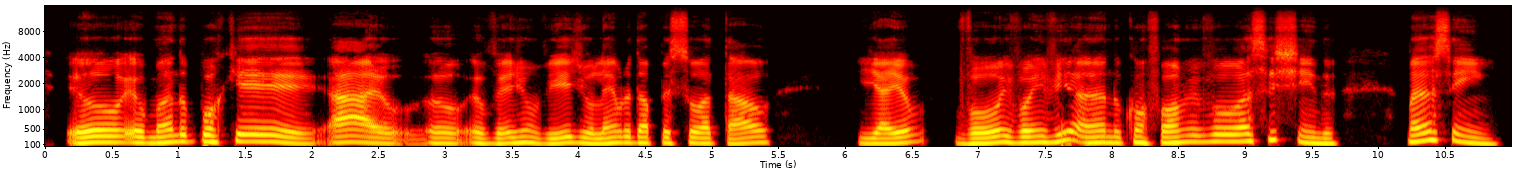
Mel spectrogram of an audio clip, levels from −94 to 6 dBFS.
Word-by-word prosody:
eu 155 +3 +4
eu 150 -1 +2
mando 160 +4 +1
porque, 170 -5 +1
ah, 155 -1 +2
eu 130 +1 -4
eu 135 - 0
vejo 140 +4 0
um 140 - -1
vídeo, 135 +3 -1
eu 130 - +1
lembro 145 +4 +1
da 145 -1 0
pessoa 140 0 -2
tal, 135 +4 -2 0.6
e 130 -1 -2
aí 130 0 +3
eu 165 +8 -1 0.2
vou, 130 +3 +2
e 160 - 0
vou 150 +1 +2
enviando 155 -3 0
conforme 150 +3 0
vou 180 +1 0
assistindo, 170 - -1 0.5
mas 175 +4 +3
assim, 160 - -2
150 Hz, 145 wpm, -23 LUFS, 135-165 Hz, 0.6 s, eu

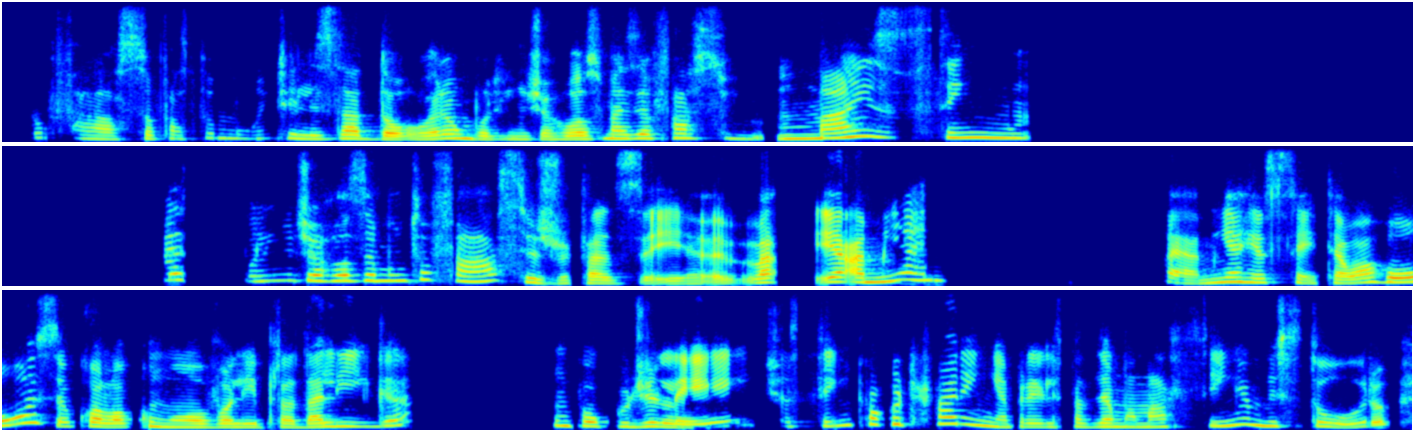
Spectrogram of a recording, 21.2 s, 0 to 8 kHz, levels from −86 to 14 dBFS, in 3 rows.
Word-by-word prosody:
Eu 270 - -15
faço, 200 -5 -8
eu - - -14
faço 220 +3 -14
muito. 230 +1 -14
Eles 205 -1 -5
adoram 200 +2 +3
bolinho 185 -2 -5
de 180 - -5
arroz, 185 +3 0
mas 225 -1 +1
eu 235 - +3
faço 245 0 -5 0.2
mais 265 +9 +3
sem 275 -2 0 2.8
Mas 365 +1 0 0.3
bolinho 310 +3 -12
de 330 - -2
arroz 320 0 +3
é 335 - +3
muito 330 +4 -3
fácil 300 -6 -1
de 180 -3 -6
fazer, 175 -3 -1
eh, 165 - -1 0.2
a 235 - +7 0.2
e - - +6
a 265 - +9
minha 280 +10 +2
re 360 -1 -6 1.1
É, - - +3
a 175 - -3
minha 240 +7 +3
receita 225 -5 -2
é - - +6
o - - +3
arroz, 260 - +4
eu 235 - -4
coloco 225 -1 +2
um 205 - -2
ovo 195 0 +1
ali 195 0 0
pra 195 +1 -3
dar 200 +2 +2
liga, 235 +5 -2 0.7
um 275 - 0
pouco 240 -2 -1
de 220 +2 +1
leite, 210 - +1
assim, 245 +3 -8
um - - -6
pouco 350 +1 +1
de - - -15
farinha 325 - 0
pra 205 0 -5
ele 205 0 -5
fazer 210 -1 -2
uma 205 -1 -4
massinha, 250 +9 -5
misturo, 240 -7 -2
230 Hz, 170 wpm, -22 LUFS, 200-275 Hz, 2.8 s, a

